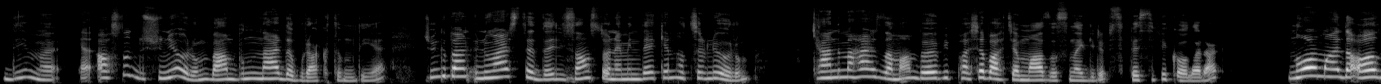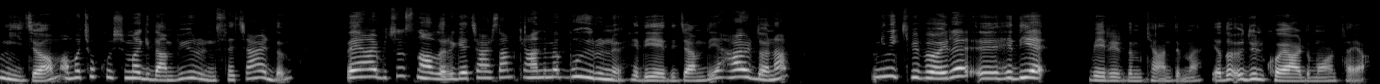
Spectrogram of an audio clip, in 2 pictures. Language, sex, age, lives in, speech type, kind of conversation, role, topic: Turkish, female, 25-29, Germany, conversation, unstructured, none, En son yaşadığın küçük mutluluk neydi?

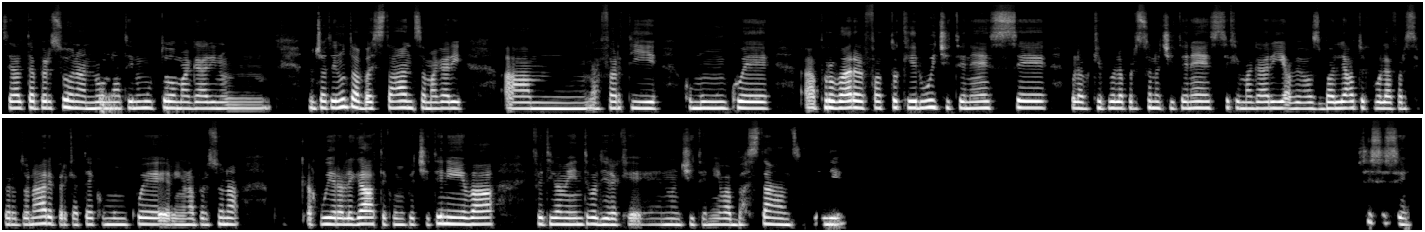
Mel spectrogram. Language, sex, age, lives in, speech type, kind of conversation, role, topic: Italian, female, 20-24, Italy, conversation, advice, advisor, Come ti ritiri e ti isoli dopo piccoli conflitti?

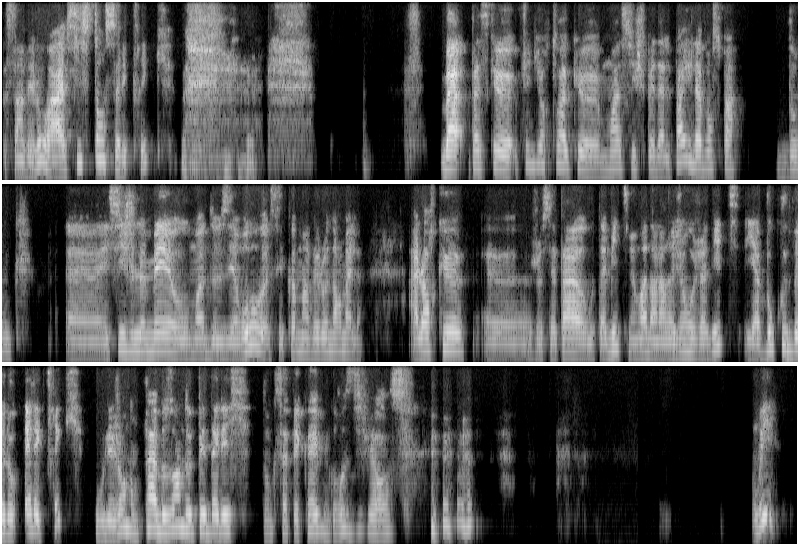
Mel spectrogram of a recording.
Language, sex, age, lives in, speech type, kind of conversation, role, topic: French, female, 35-39, France, conversation, unstructured, none, Quelles habitudes t’aident à bien commencer ta matinée ?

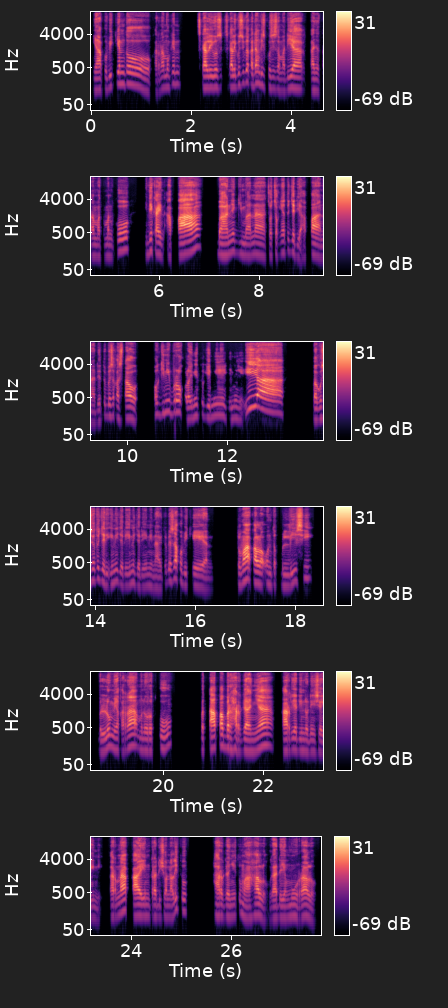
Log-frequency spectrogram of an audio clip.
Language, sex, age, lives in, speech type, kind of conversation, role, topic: Indonesian, male, 30-34, Indonesia, conversation, podcast, guest, Apa saja tantangan saat menggabungkan elemen tradisional dengan busana modern?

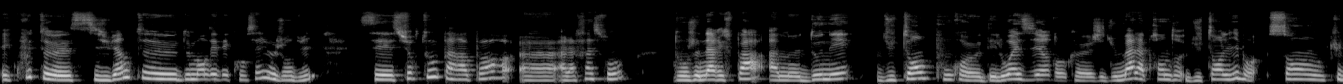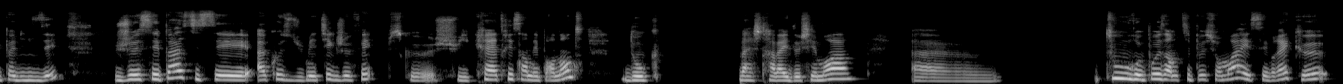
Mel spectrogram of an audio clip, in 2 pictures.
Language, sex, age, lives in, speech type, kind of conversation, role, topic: French, female, 25-29, France, conversation, advice, user, Comment puis-je fixer des limites à mon temps libre sans culpabiliser ?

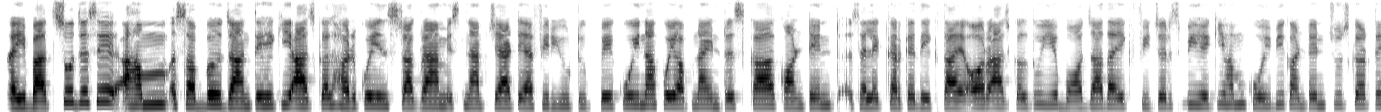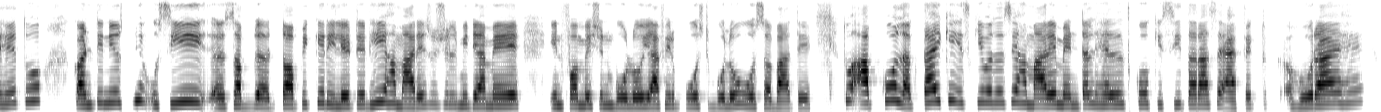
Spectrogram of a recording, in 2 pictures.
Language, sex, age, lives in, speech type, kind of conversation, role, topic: Hindi, female, 20-24, India, conversation, podcast, host, Social media se mental health par kya asar padta hai, tumhara kya nazariya hai?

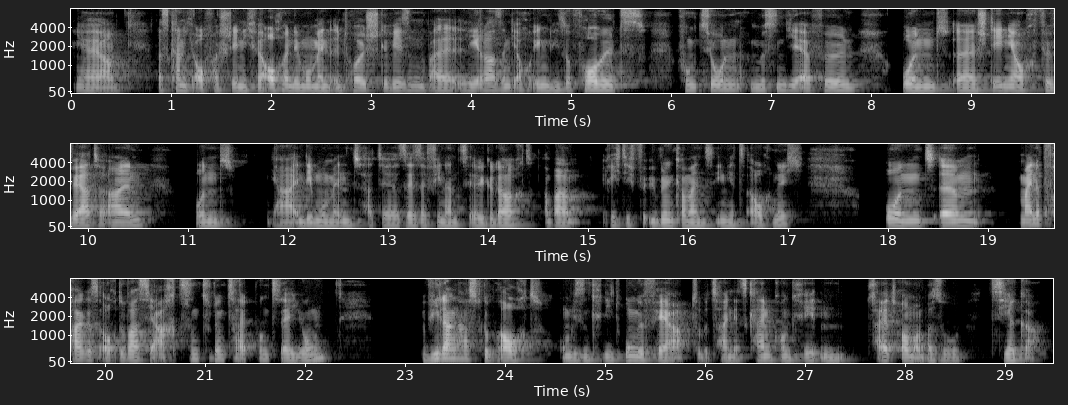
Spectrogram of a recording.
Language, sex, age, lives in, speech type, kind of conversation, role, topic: German, male, 18-19, Germany, conversation, podcast, host, Kannst du von einer Niederlage erzählen, aus der du viel gelernt hast?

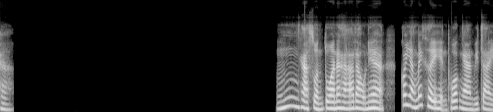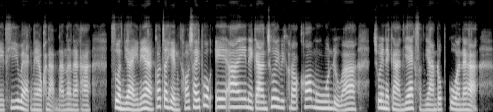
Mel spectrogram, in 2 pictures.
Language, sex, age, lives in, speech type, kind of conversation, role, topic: Thai, female, 30-34, United States, read, expert-assistant, asker, จะมีแนวทางใหม่ๆ ในการตรวจจับสัญญาณของสิ่งมีชีวิตนอกโลกที่เราอาจยังไม่เคยนึกถึงหรือไม่? และถ้าได้ คุณคิดว่ามีอะไรบ้าง?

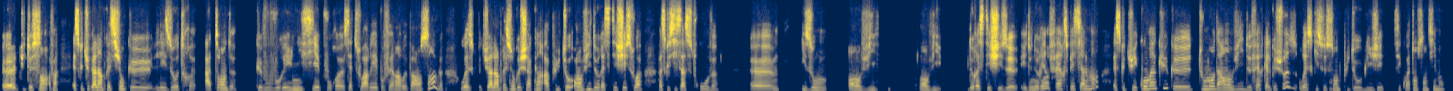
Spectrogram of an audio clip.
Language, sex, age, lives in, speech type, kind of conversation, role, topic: French, female, 45-49, France, conversation, advice, advisor, Comment puis-je refuser une invitation à une fête sans blesser les autres ?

